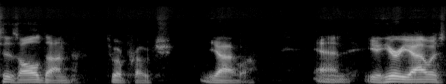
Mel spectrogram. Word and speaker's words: Yahowah: the a at the end of it so yahwah is the obvious answer should you say well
